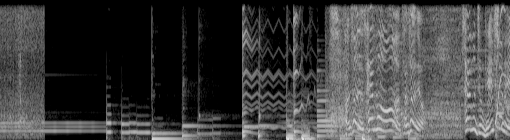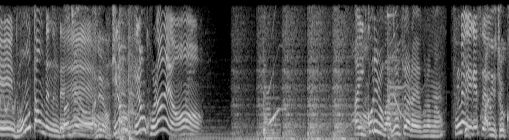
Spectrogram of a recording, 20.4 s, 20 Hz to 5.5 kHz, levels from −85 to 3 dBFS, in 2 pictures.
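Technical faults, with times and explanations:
Nothing technical stands out here; the sound carries on without any trouble you'd notice by ear.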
